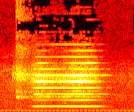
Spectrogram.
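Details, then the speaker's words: Clear high whistle lasting about a second as breath is drawn too sharply and fast through a spacer attached to a metered-dose inhaler; demonstration of wrong inhalation technique, with a tight mouth seal. "the first thing I'm going to do first is breathe in too sharply and too fast and you'll hear a whistle so if you hear that that's wrong so watch"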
